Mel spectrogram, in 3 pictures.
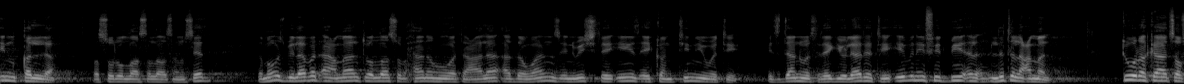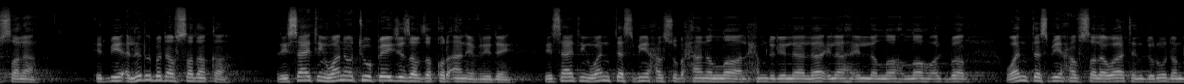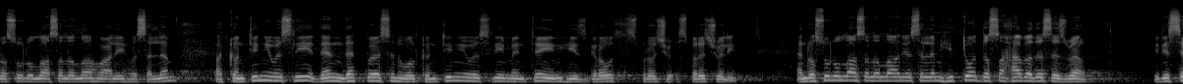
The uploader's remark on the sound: at the Houghton Masjid (West Street)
